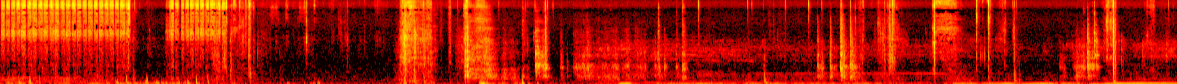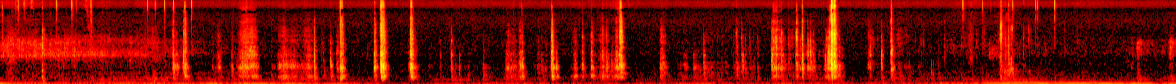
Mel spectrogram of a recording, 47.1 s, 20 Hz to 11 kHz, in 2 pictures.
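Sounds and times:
scraping and rubbing: 0.0s - 2.7s, 3.3s - 7.0s.

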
